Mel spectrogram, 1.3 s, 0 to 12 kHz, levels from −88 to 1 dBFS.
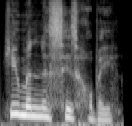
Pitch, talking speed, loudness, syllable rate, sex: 165 Hz, 135 wpm, -15 LUFS, 5.5 syllables/s, male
